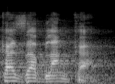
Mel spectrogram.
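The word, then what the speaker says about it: Casablanca: Hasan dua di Kota Kasablanka ibukota Maroko tempat saya kuliah nama negaranya Maroko ibukotanya tulisannya casablangca cara bacanya Kadzab langka Kaza artinya rumah Blanca artinya putih Kasablanka rumah warna putih bahasa Arabnya ada rolbok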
